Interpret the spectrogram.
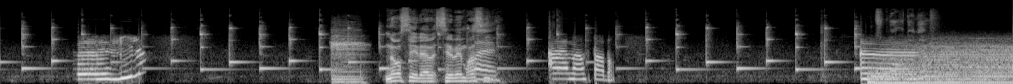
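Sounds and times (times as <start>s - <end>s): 
two-pitch countdown chimes of a game: 0.0s - 2.4s, 3.2s - 10.1s
speech: 0.8s - 1.5s, 3.9s - 6.3s, 8.6s - 9.3s
game gong crashing to signal time is up: 8.6s - 10.1s.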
